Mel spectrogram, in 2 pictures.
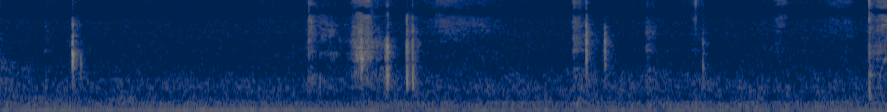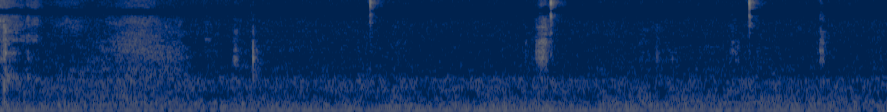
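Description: Faint, scattered clicks of large metal tweezers picking lily stamens out of a plastic tub and setting them down on wet watercolour paper, over a low steady hum.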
